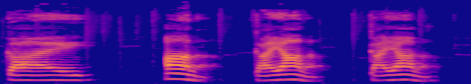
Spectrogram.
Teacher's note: The stress here is on the second syllable, but the first syllable also includes a stronger vowel sound.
